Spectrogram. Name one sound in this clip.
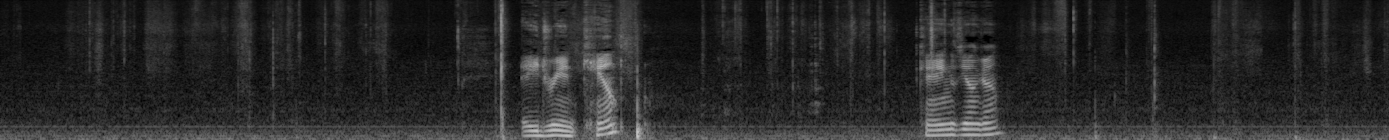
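Trading cards rustle and flick softly in hands.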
